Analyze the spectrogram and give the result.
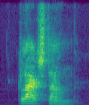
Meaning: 1. to be ready, get ready, prepare 2. to stand by, wait
- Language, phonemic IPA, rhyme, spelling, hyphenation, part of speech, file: Dutch, /klaːrstaːn/, -aːn, klaarstaan, klaar‧staan, verb, Nl-klaarstaan.ogg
